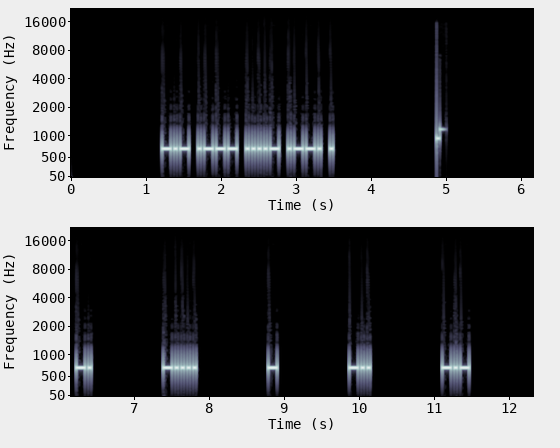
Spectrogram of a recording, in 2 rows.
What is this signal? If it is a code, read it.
Morse code, heard as a keyed tone, about 30 wpm, spaced as for 13 wpm, 700 Hz. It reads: KJ4PE N6TDK
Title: USA Call Signs - 5 Characters - 8x Character Spacing - 30wpm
